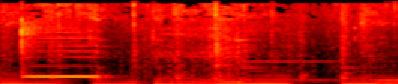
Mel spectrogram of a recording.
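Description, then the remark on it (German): A phone call tone sounds in steady electronic bursts with short gaps between them, loud, like a call being placed and ringing out, with no one speaking. “So, warte, Achtung, Anrufen kommt.”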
